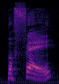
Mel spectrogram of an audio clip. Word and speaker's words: buffet: And also the word buffet in American English, the T is not pronounced. Buffet.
